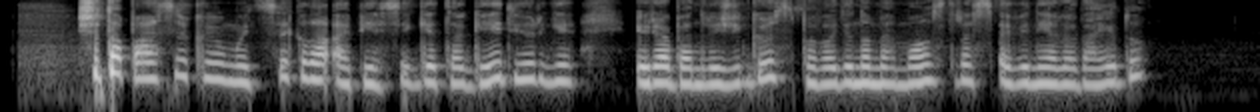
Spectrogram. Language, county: Lithuanian, Vilnius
